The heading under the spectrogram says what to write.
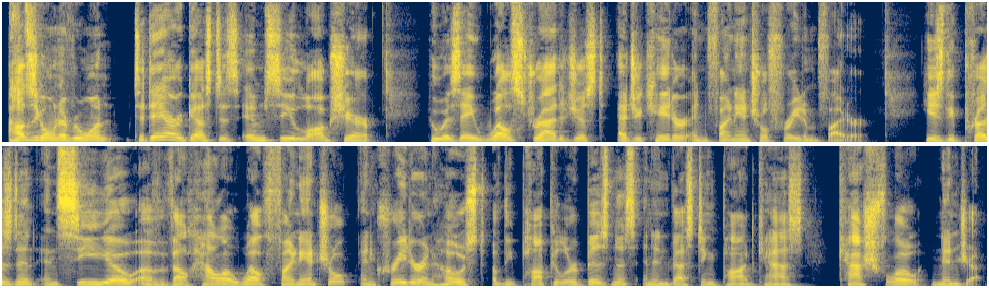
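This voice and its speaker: A man's voice: on the high side, a little fast. A man hosting a podcast, introducing the episode and guest earnestly, often saying "you know". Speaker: podcast host.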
